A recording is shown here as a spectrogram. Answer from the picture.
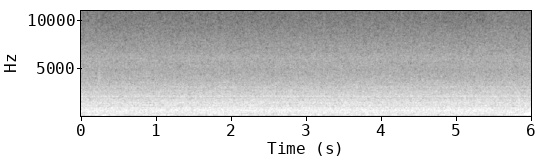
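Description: Room tone: a steady, even hiss with a faint constant low hum and no distinct events.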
